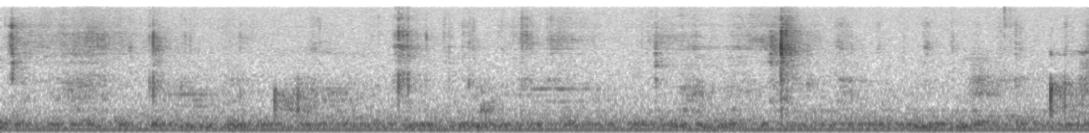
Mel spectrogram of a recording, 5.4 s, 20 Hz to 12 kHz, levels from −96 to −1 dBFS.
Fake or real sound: real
